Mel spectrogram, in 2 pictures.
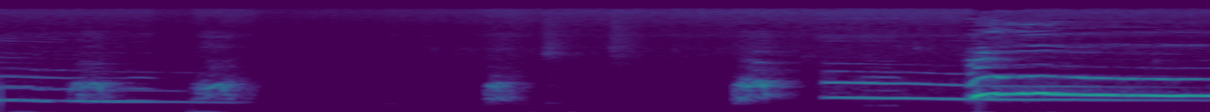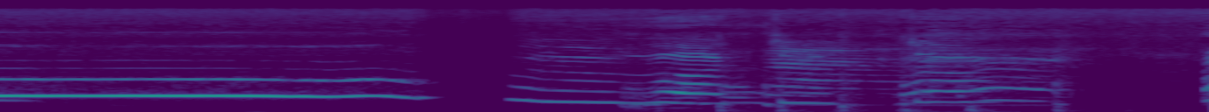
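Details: Australian Kelpie bitch trained to howl: a few short whining yips, then a sustained clear howl of nearly three seconds that rises and holds steady, ending in a run of broken, wavering yelps.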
